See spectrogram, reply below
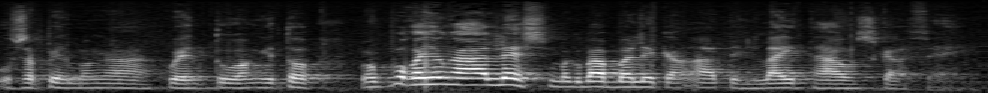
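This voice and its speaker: An older pastor hosts from a small studio set, speaking on a lapel mic. His voice sits a little high for a man. He talks in a fatherly, easygoing way, checking in with "okay?" after each point. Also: animated, moderate pace, darkish tone, lo-fi sound. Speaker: pastor and host. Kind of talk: casual studio talk show chat.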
